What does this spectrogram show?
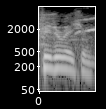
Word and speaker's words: Federation: Quant à Federation, eh bien c'est la fédération, à la fin vous prononcez Shun. Presque comme un S-H ou C-H-E-I-N. Shun, Federation.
